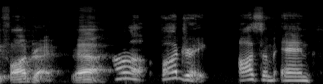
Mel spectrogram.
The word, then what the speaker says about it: Faudree: ask akanika you you you did pronounce it correctly fadre yeah oh fadre awesome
